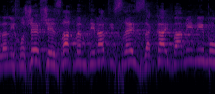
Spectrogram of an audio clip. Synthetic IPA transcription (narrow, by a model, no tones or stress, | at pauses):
laniχo̞ʃe̞vʃeːzʁaχbemd̪inat̪isʁaelzakajbaminimu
